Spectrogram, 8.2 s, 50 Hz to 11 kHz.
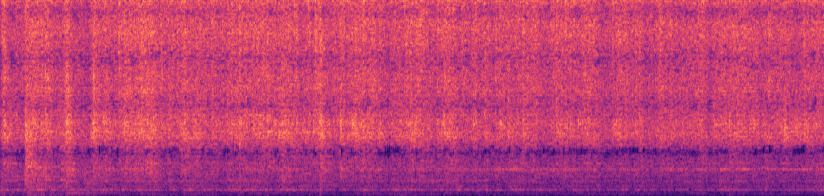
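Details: Cumberland 7.5 hp granulator, 12x12 cutting chamber, grinding PVC (Schedule 40 pipe, P-trap, fittings): loud continuous chopping and rattling of plastic over a steady motor drone; normal operation.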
